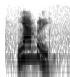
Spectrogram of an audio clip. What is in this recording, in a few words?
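"yãbre", Mossi; crying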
